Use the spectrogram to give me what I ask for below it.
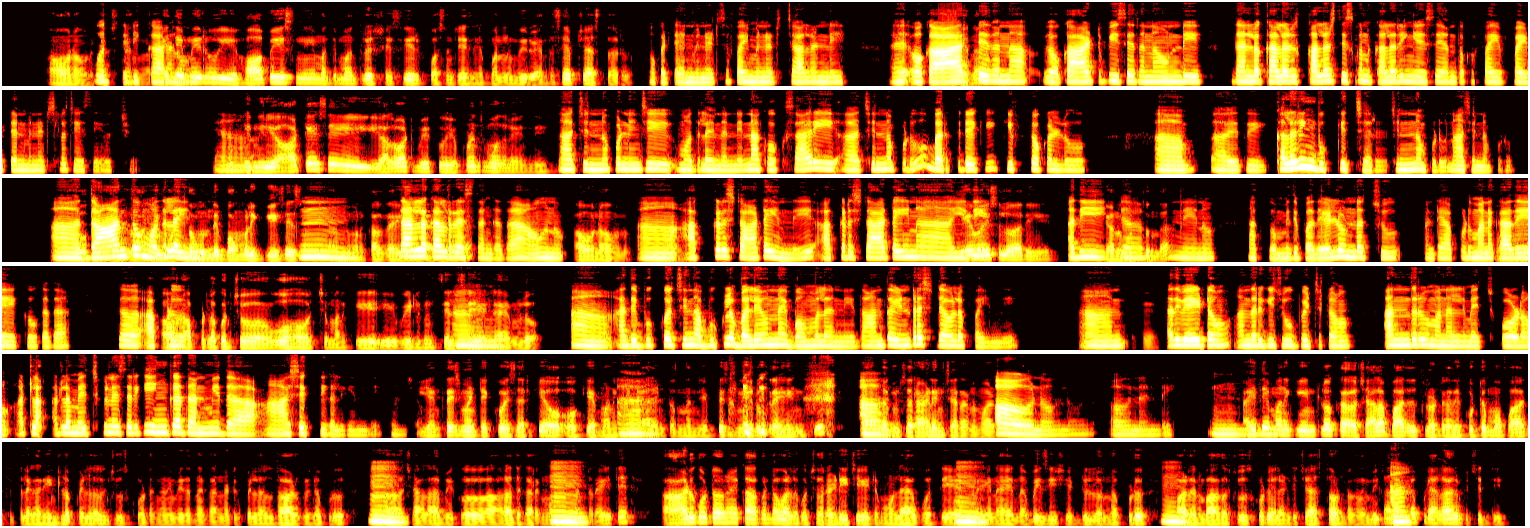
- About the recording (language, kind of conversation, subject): Telugu, podcast, బిజీ షెడ్యూల్లో హాబీకి సమయం ఎలా కేటాయించుకోవాలి?
- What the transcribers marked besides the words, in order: in English: "స్ట్రెస్ రిలీఫ్"; in English: "టెన్"; in English: "ఫైవ్ మినిట్స్"; in English: "ఆర్ట్"; in English: "ఆర్ట్ పీస్"; in English: "కలర్స్"; in English: "ఫైవ్ ఫైవ్ టెన్ మినిట్స్‌లో"; in English: "ఆర్ట్"; in English: "బర్త్‌డేకి"; in English: "కలరింగ్"; in English: "సొ"; in English: "బుక్‌లో"; in English: "ఇంట్రెస్ట్ డెవలప్"; in English: "ఎంకరేజ్మెంట్"; giggle; in English: "రెడీ"; in English: "బిజీ షెడ్యూల్"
